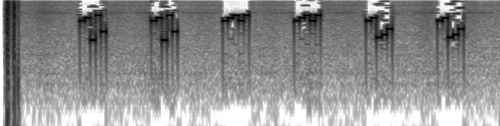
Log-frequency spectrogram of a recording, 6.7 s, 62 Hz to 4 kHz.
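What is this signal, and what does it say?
Five-tone selective call (ZVEI), heard as quick runs of five tones, tones of about 70 ms. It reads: 89104 89104 89080 89080 89235 89235
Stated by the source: ZVEI five-tone selective call received on an SDR.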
